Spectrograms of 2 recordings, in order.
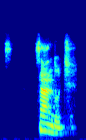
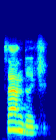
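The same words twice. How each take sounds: First: Sándwich said slowly as "sánduche", with a "che" ending; sándwich pronounced the local way, "sánduche"; Spanish-ized pronunciation. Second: Sándwich said the English way, ending in a clear "wich"; sándwich pronounced the English way, "sandwich"; English pronunciation. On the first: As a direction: turn sándwich into a slow "sánduche". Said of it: "terminamos diciendo s". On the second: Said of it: "cómo ustedes pronuncian, eh, sándwich en inglés". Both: Shown as a demonstration.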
